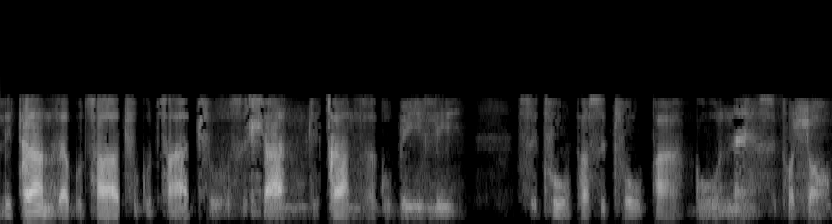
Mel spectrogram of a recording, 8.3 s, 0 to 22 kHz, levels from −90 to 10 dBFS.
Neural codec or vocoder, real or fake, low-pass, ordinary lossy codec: codec, 16 kHz, 2 kbps, FreqCodec, larger model; fake; 3.6 kHz; AAC, 16 kbps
